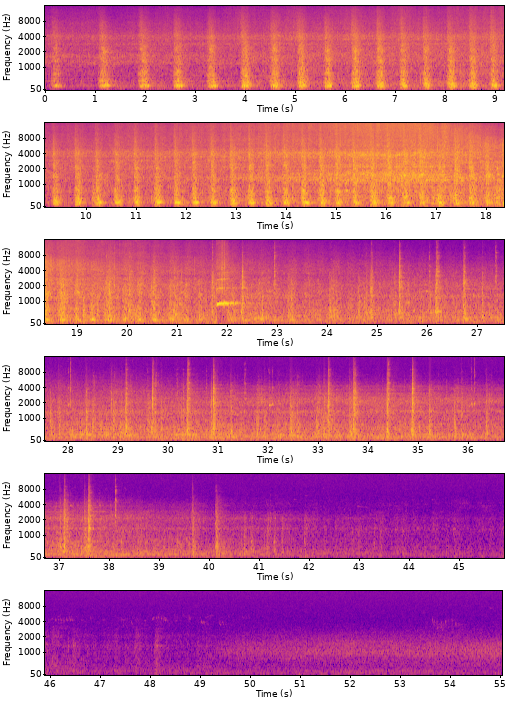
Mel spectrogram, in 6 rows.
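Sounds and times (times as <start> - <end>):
hiss of steam: 0.0 - 48.6
steam locomotive exhaust beats: 0.0 - 49.1
wheels clicking over rail joints: 1.9 - 48.6
brief high tone: 21.8 - 22.6.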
